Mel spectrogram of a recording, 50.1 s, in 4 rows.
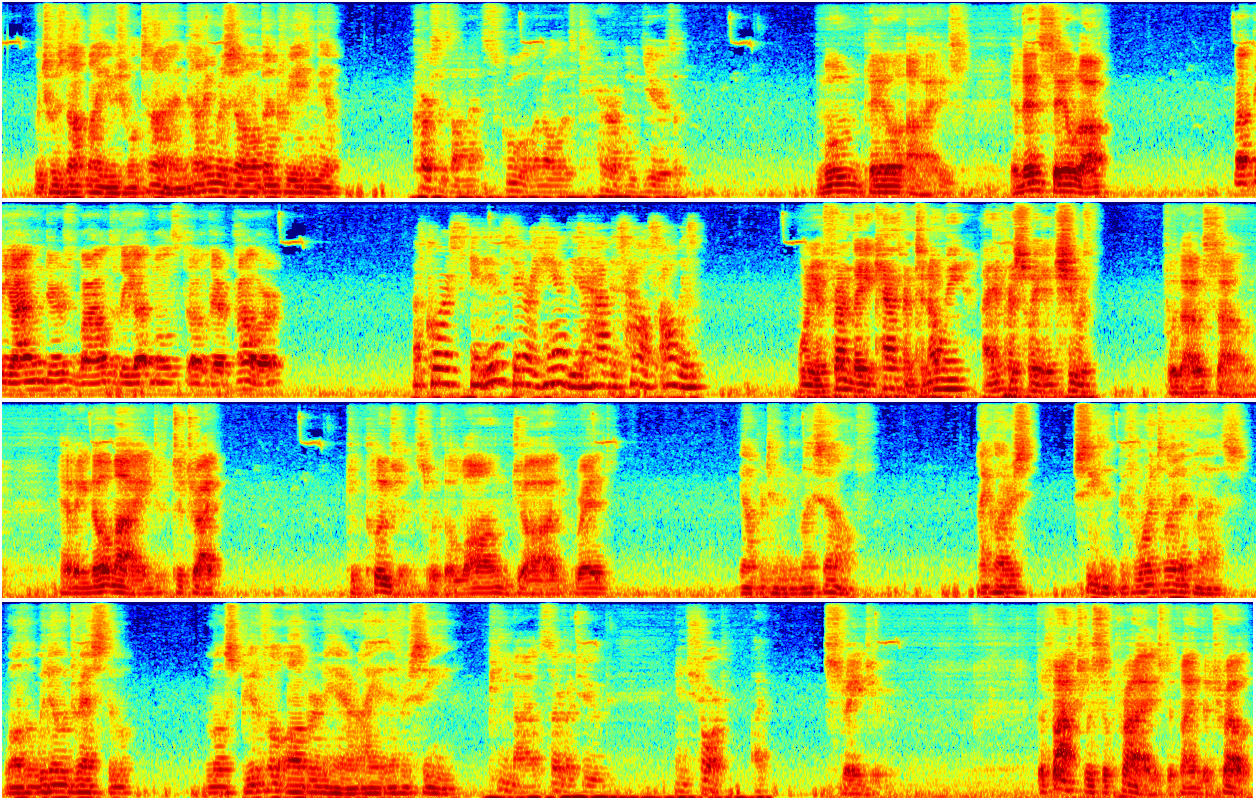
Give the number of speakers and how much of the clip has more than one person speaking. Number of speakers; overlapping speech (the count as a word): six, no overlap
